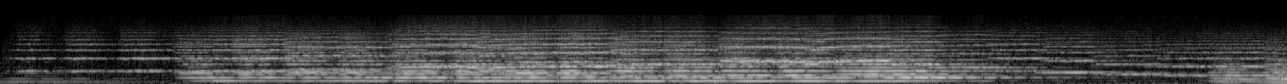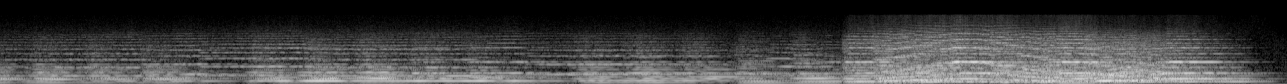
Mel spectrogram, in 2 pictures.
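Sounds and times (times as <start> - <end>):
orchestra playing a symphony: 0.2 - 25.7.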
